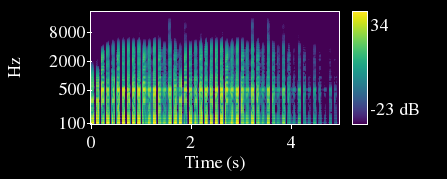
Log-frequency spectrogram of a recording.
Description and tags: Psy Trance Loop 140 Bpm 07
Trance, Psy, goa, psytrance, Loop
